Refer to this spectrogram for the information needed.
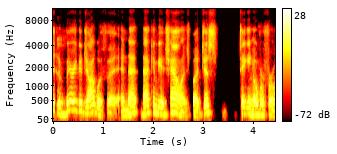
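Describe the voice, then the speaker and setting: An unremarkable speaking voice from a man, fairly quick in pace and lively in intonation. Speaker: voice actor. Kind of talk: interview answer.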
